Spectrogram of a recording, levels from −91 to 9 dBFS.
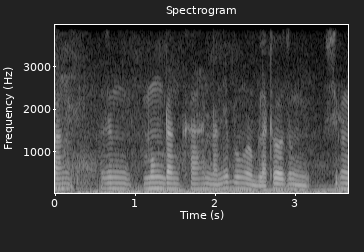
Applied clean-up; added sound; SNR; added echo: none; Car passing by / Accelerating, revving, vroom; 2 dB; none.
